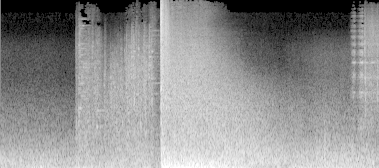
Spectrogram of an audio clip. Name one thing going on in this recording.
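A low engine rumble drones steadily.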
